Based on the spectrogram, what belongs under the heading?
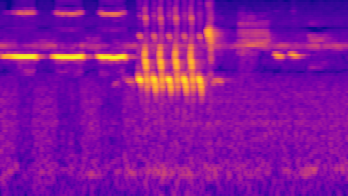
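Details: A loud, vigorous sikatan londo flycatcher gives three long high whistles, then a quick series of about ten rapid chirping notes, fading into softer chatter.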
